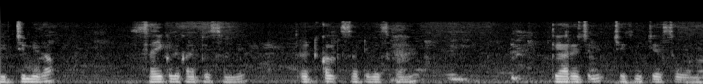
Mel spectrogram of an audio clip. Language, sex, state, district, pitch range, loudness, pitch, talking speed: Telugu, male, Andhra Pradesh, Guntur, 115-130 Hz, -22 LUFS, 125 Hz, 110 wpm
